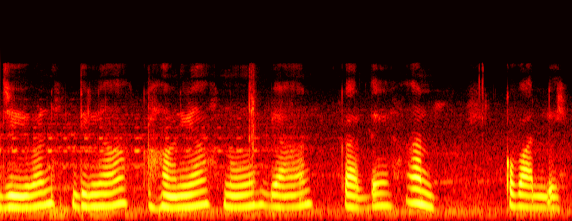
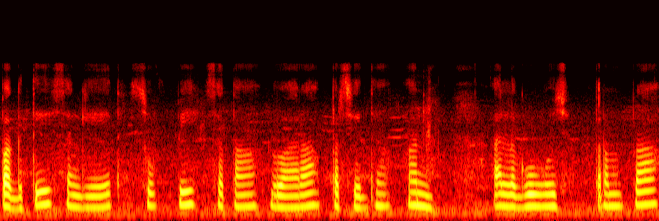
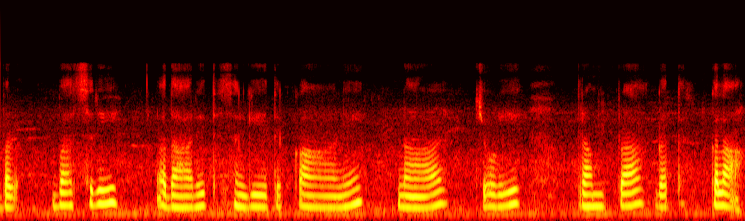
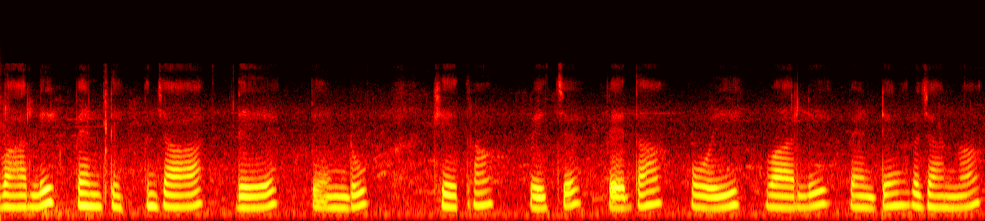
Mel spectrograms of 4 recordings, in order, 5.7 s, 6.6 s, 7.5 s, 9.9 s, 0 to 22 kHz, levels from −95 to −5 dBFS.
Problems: none marked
